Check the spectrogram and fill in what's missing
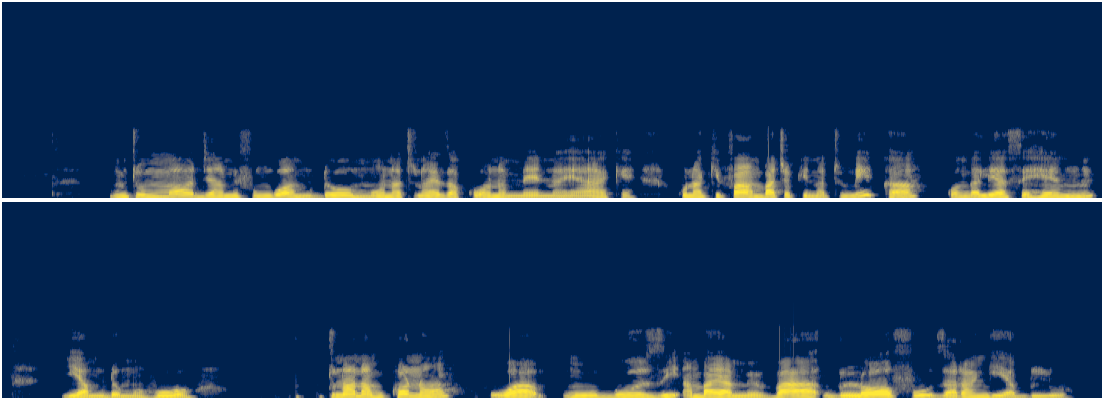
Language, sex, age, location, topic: Swahili, male, 25-35, Kisii, health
